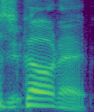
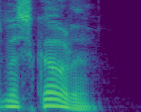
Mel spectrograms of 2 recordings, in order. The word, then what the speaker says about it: Muscoda: Did you say Muscaday by point? – Muscaday. – Apparently... – Oh, did I mispronounce? – Wes from Middleton said not to be that guy, but Muscoda. It was Muscoda.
